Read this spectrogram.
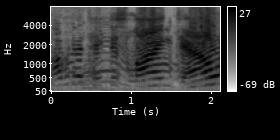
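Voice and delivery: loud rallying call to the crowd; rabble rouser. Real, not acted. Rally speaker riling up crowd.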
